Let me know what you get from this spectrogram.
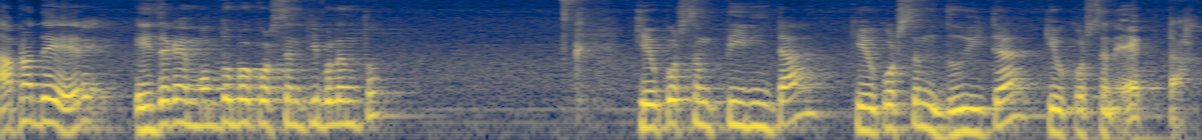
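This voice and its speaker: A man with a Bangladeshi accent teaches a grammar class. His voice sits high, and it bounces around an echoey classroom. He keeps repeating himself and asks the students question after question. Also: darkish tone. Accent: Bangladeshi Bengali. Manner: repetitive, quizzing students with rhetorical questions; spells words out letter by letter. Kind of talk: classroom lecture.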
